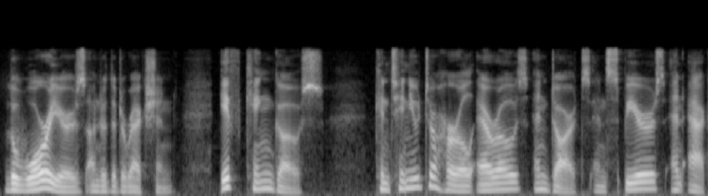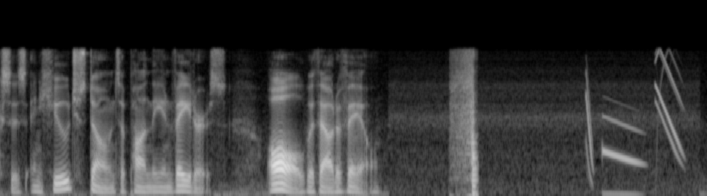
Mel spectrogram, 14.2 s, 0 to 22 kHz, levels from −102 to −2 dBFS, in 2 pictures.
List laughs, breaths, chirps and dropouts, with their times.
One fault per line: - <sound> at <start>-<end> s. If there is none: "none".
- thud at 11.6-11.9 s
- chirp at 12.9-14.0 s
